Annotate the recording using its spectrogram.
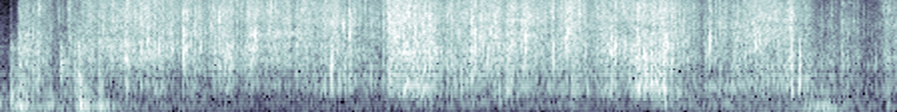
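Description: Crinkly wrapper around a small toy being peeled open and crumpled by hand: a dense, continuous crackle, loudest about halfway through.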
